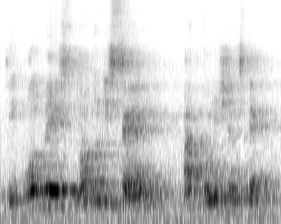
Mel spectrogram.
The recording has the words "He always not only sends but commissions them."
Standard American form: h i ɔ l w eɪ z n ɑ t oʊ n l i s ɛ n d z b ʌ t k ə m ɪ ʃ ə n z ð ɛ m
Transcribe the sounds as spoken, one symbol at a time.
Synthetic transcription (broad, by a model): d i ɔ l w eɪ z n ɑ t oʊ l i s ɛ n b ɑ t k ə m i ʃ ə n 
